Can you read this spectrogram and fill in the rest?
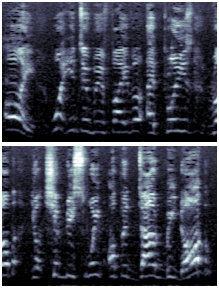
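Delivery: high, loud bad Cockney come-on. Asking a lewd favour as the chimney sweep, mock Cockney. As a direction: plead in a hammed-up Cockney accent.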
